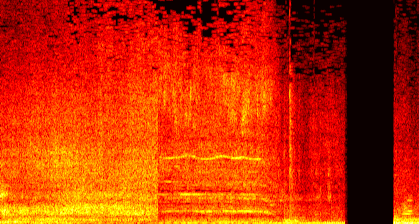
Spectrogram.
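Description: Electric drag-race vehicle running on the strip: a loud rushing noise with a steady high-pitched electric whine in the middle. It cuts off abruptly about five seconds in.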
